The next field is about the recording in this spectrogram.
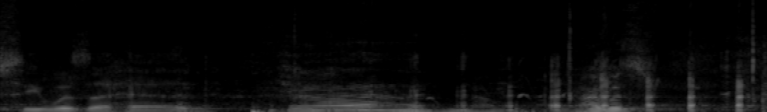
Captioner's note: laughing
